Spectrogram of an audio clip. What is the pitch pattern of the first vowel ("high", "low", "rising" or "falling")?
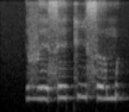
low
